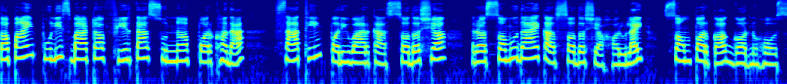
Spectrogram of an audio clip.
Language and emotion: Nepali, neutral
